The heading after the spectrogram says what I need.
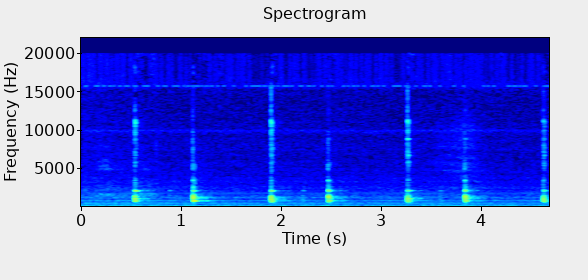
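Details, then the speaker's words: Antique pendulum clock after cleaning and oiling: ticks alternate short and long gaps, about 0.57 then 0.77 s, a lopsided tick-clunk; clock out of beat, won't run continuously and would eventually slow and stop. "and what we're getting is a tick clunk pick clunk tick clunk tick clunk so we're not close enough in the beat for this to run continuously it would eventually slow down and stop"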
